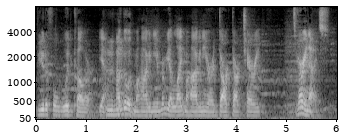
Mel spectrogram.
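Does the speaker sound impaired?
No.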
